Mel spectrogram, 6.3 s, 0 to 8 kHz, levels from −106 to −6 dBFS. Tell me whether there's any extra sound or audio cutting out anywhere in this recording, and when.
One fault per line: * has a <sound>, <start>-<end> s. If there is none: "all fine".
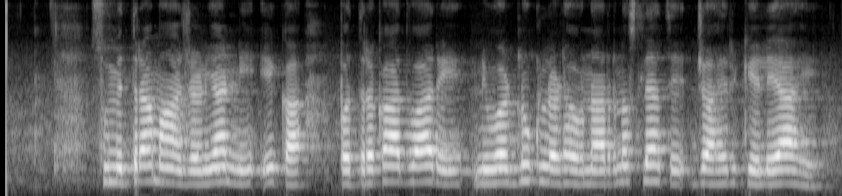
all fine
